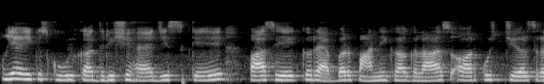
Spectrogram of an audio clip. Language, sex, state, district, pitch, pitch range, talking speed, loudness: Hindi, female, Chandigarh, Chandigarh, 200 Hz, 190-215 Hz, 185 wpm, -16 LUFS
